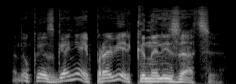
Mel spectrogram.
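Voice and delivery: ordinary delivery

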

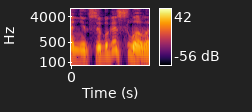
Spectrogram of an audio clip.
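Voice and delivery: ordinary delivery

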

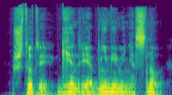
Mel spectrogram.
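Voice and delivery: plain reading voice

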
